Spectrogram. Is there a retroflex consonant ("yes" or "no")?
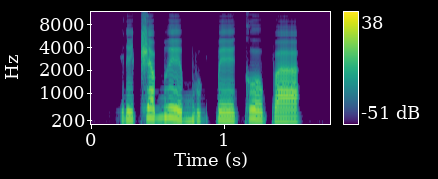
no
